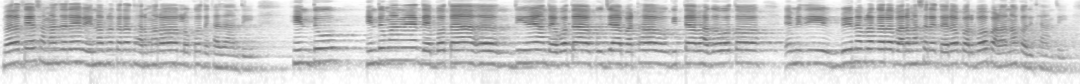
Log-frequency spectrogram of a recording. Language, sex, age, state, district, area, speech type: Odia, female, 30-45, Odisha, Nayagarh, rural, spontaneous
